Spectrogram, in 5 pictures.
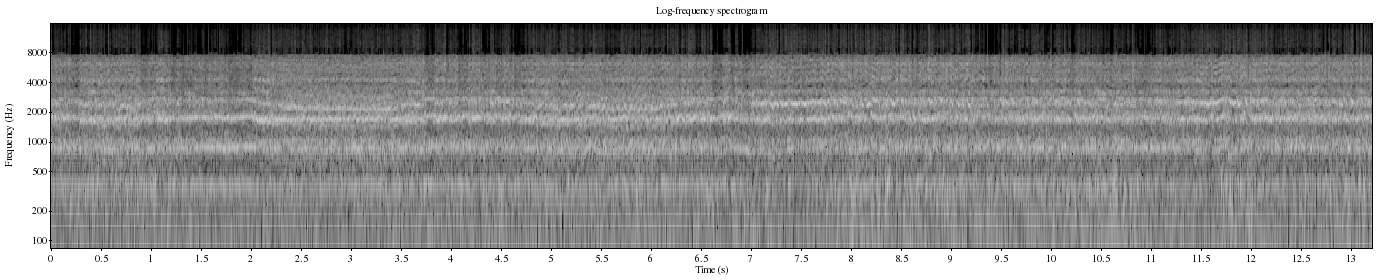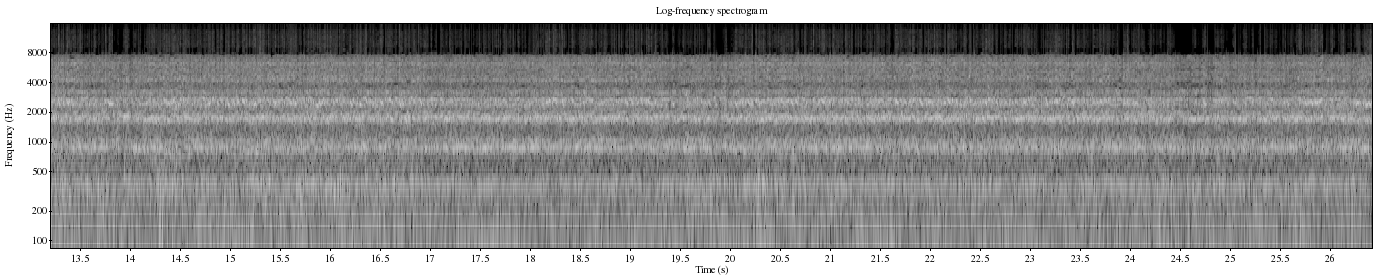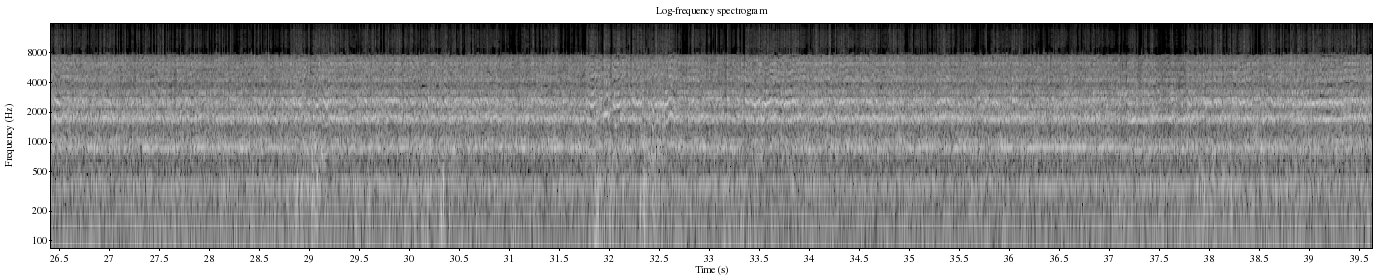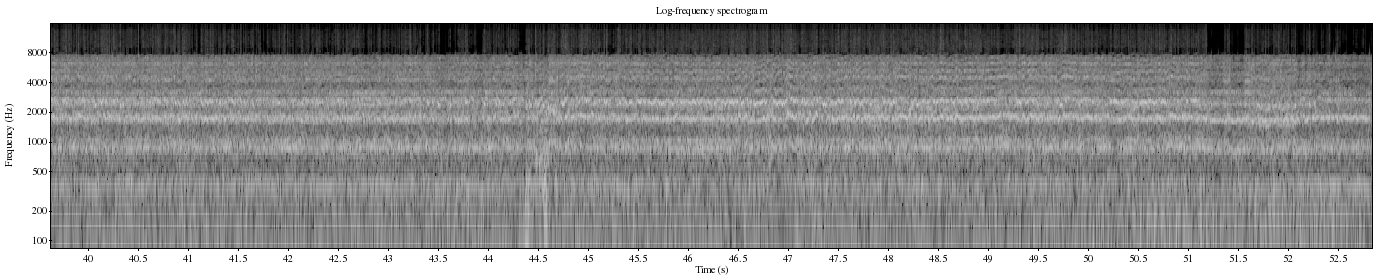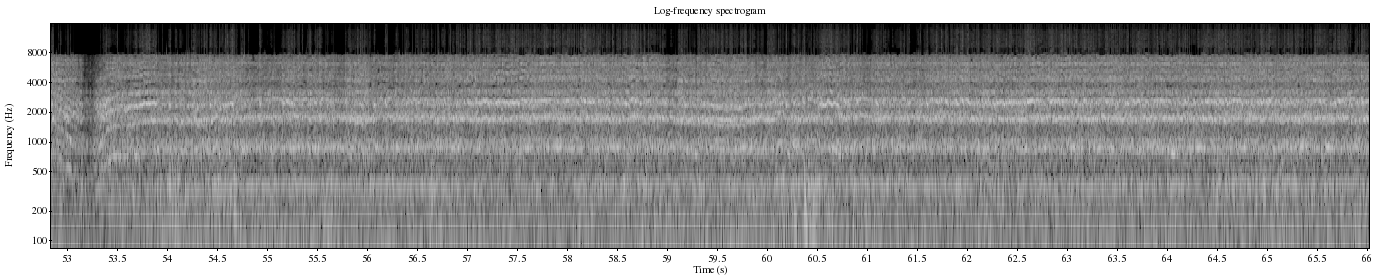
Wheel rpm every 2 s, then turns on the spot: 230, 220, 230, 230, 230, 230, 230, 230, 240, 230, 240, 230, 230, 230, 230, 230, 230, 230, 230, 230, 230, 230, 230, 210, 220, 220, 170, 220, 220, 220, 230, 230, 230.
none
